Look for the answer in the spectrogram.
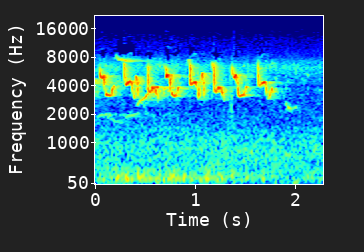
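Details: Willow warbler doing mixed singing at Whitlingham on 2 May 2017: a bright, high, sweet phrase of about eight quick whistled notes, each slurring downward, that runs evenly for about 1.8 seconds and then stops.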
